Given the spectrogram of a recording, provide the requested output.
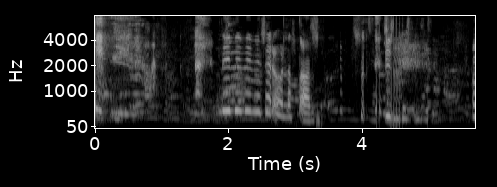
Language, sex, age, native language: Icelandic, other, 50-59, Icelandic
